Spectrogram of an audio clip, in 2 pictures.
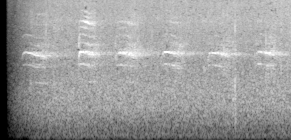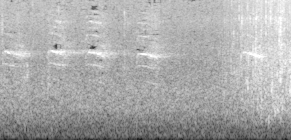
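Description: Faint bird chirping, one short call about every two-thirds of a second, over a steady hiss that grows louder near the end.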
